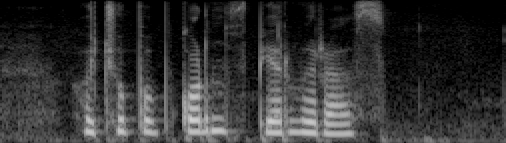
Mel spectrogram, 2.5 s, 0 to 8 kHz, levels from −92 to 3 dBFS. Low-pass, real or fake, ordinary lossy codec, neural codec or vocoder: none; real; none; none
